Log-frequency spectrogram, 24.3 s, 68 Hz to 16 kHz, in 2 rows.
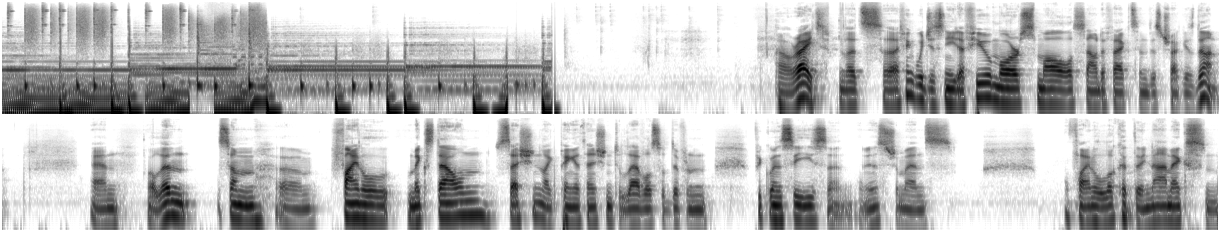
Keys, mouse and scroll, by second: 2.7 click, 5.3 space, 5.5 click, 6.2 click, 6.6 click, 8.5 ctrl+click, 9.6 click.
